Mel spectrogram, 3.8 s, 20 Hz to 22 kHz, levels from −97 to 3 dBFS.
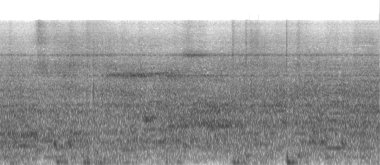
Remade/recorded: remade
